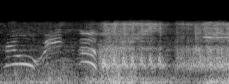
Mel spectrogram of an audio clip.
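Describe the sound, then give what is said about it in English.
Birdramon's Meteor Wing attack from Digimon Adventure on PSP: sweeping, whistling tones give way to a loud, dense crackle of rapid bursts like gunfire that carries on to the end. “Piyamon, can I get you to Digivolve for us, please? Badaromon! Give it a Meteor Wing.”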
